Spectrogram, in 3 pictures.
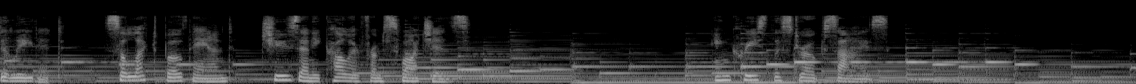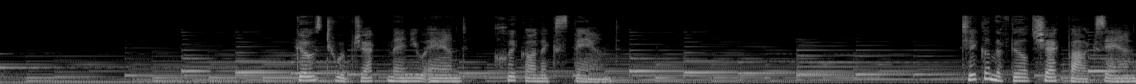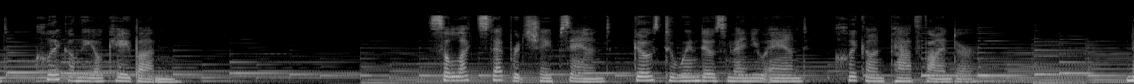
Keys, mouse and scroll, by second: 4.0-13.0 drag, 13.0-15.9 scroll up 1, 17.5 click, 20.4 click, 23.8 click, 28.2-32.0 drag.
